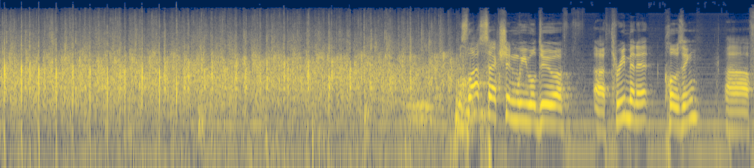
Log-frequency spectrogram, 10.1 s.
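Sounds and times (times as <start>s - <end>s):
audience applause: 0.0s - 6.8s
speech: 6.1s - 10.0s.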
